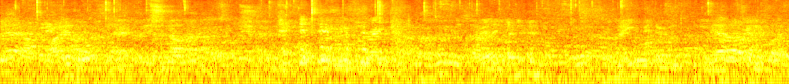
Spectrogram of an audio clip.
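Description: A crowd of men and women chatter and talk over one another.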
